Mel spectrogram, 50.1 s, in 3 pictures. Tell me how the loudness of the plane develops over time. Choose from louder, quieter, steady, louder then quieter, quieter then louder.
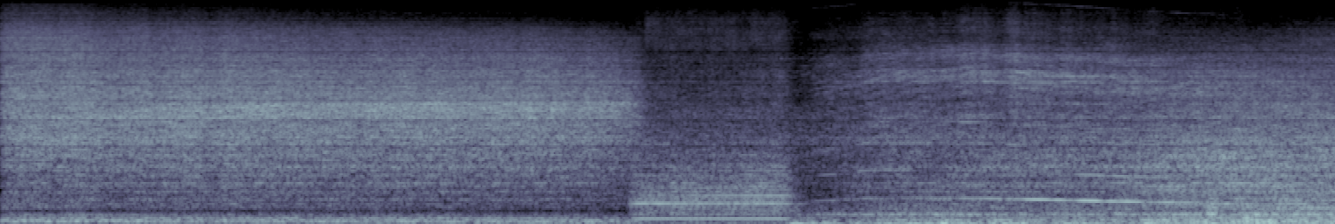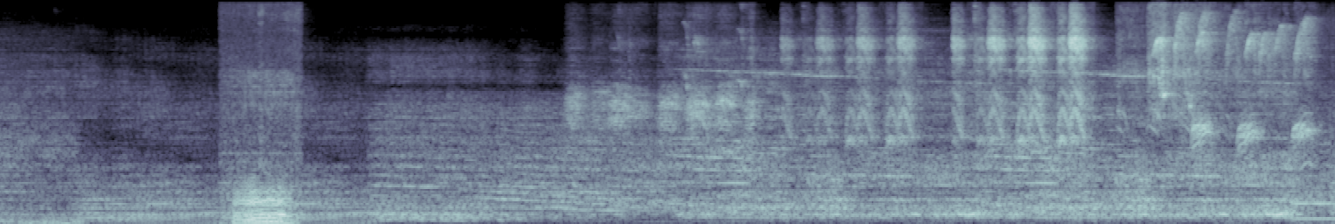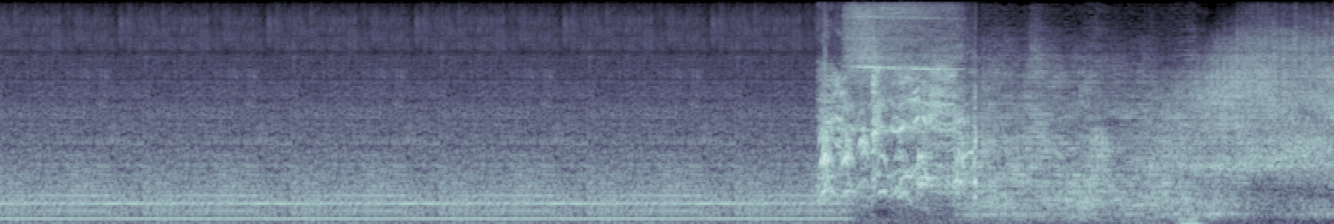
louder.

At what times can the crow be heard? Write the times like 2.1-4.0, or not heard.
23.7-33.2.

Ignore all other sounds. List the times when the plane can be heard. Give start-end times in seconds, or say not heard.
0.0-50.0.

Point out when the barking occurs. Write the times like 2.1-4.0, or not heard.
19.4-20.4, 43.5-45.6.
